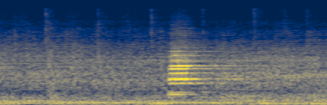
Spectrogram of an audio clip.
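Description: A single short vehicle horn toot a little over a second in, over a steady low hum.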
